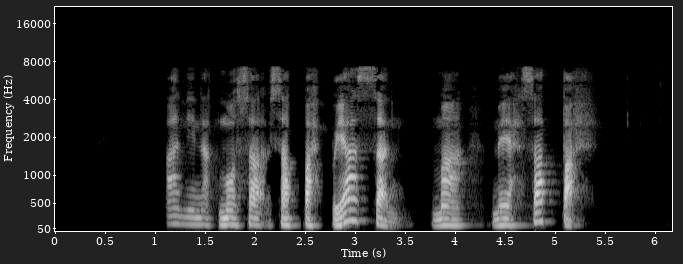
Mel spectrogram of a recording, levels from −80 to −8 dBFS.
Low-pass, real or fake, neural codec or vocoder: 7.2 kHz; real; none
